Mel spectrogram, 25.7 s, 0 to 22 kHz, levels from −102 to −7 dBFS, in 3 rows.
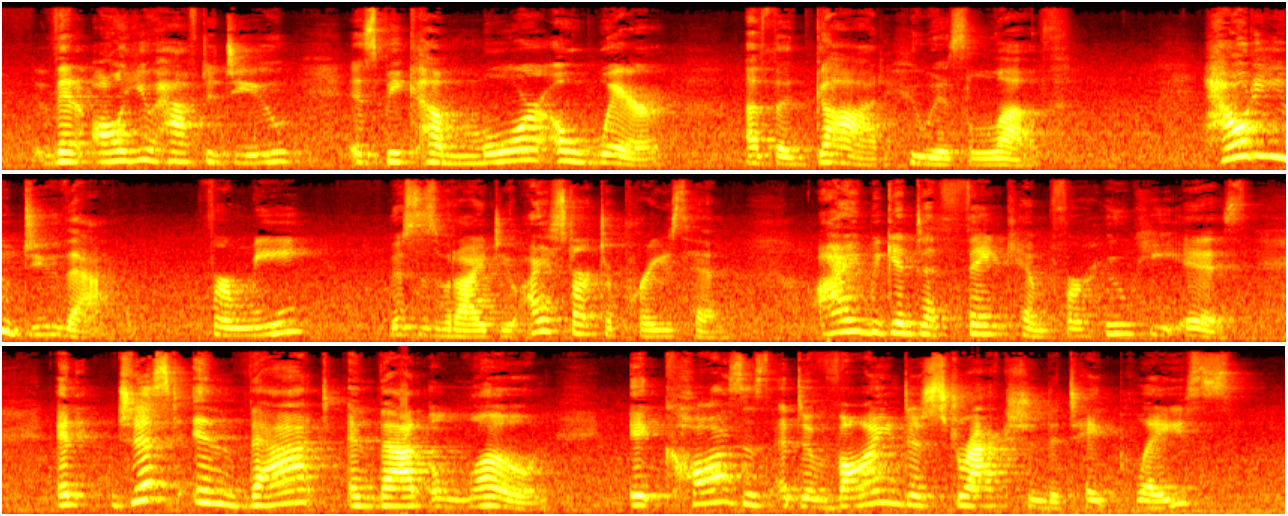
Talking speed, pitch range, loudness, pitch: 135 wpm, 175-230 Hz, -20 LUFS, 205 Hz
